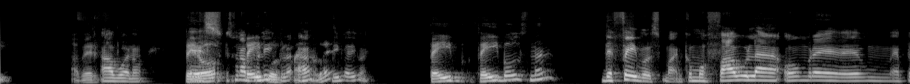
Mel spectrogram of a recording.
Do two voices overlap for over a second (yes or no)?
yes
